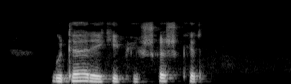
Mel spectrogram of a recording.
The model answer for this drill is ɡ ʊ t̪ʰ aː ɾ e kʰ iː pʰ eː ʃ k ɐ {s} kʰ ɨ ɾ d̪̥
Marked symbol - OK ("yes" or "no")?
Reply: no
